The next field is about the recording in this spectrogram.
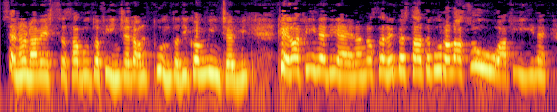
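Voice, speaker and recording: Woman acting pleading self-justifying sister, really high voice, theatrical, dull old radio recording. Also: fairly even intonation, a little fast, natural voice. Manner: dramatic, imploring.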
